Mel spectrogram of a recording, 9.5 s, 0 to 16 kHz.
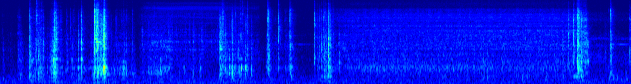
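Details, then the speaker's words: Sanyo VTC-M40 Beta HiFi video recorder on an isolation transformer, being checked after a fault: clicks and short whirs as the transport loads, then steady motor hum; mechanism runs, just a little noisy. "runs. Little noisy, but that's working."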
